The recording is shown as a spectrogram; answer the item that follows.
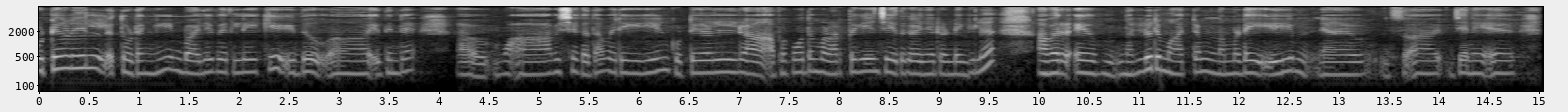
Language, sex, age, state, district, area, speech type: Malayalam, female, 30-45, Kerala, Thiruvananthapuram, urban, spontaneous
